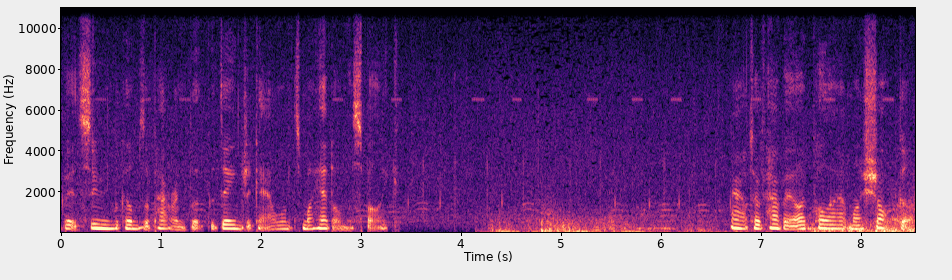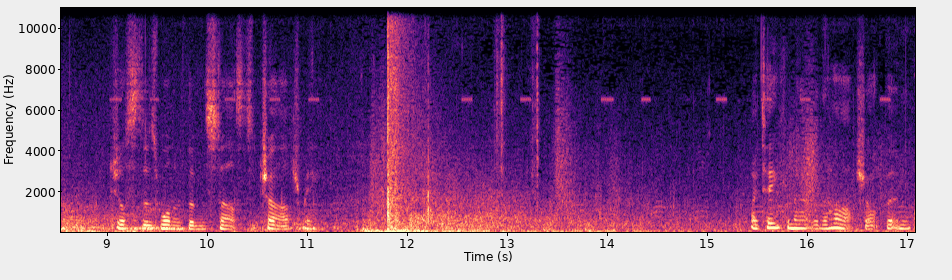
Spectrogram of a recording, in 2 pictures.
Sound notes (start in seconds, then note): 5.6 buffalo grunts; 11.6 shotgun blast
